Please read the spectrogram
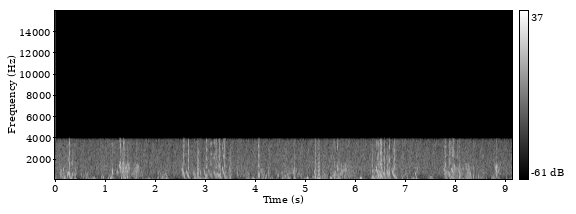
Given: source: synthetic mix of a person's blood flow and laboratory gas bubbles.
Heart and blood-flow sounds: Doppler ultrasound of blood flow; precordium
0.07-0.45 s: bubbles
0.54-0.65 s: bubbles
0.90-1.18 s: bubbles
1.21-1.71 s: bubbles
2.03-2.27 s: bubbles
2.50-3.55 s: bubbles
3.61-3.68 s: bubbles
3.79-3.89 s: bubbles
4.00-4.30 s: bubbles
4.42-4.83 s: bubbles
5.10-5.95 s: bubbles
6.29-6.88 s: bubbles
6.92-6.97 s: bubbles
7.17-7.29 s: bubbles
7.75-8.63 s: bubbles
8.71-8.91 s: bubbles
From the record:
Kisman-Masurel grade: 343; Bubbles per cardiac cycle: rolling drumbeat, 9 or more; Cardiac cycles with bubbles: 100%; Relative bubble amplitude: loud (0.450 to 0.775); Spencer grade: 3 (all of the cardiac periods contain showers or single bubble signals, but not dominating or overriding the cardiac motion signals); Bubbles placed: only in the low amplitude regions of the cardiac cycle

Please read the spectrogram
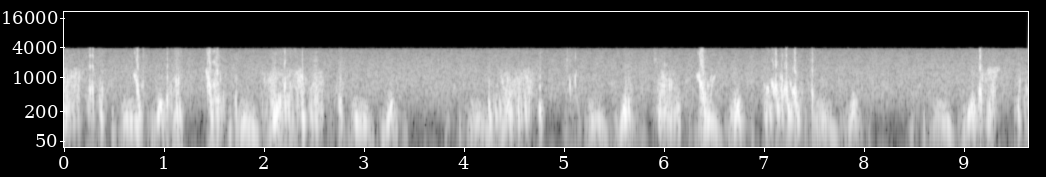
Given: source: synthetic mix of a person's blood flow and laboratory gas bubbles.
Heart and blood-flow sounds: Doppler ultrasound of blood flow; precordium
0.00-0.43 s: bubbles
0.67-0.80 s: bubbles
1.00-1.21 s: bubbles
1.39-1.64 s: bubbles
1.70-1.77 s: bubbles
1.96-2.61 s: bubbles
2.74-2.81 s: bubbles
4.22-4.82 s: bubbles
5.03-5.16 s: bubbles
5.57-5.71 s: bubbles
5.89-6.18 s: bubbles
6.30-6.53 s: bubbles
6.66-6.75 s: bubbles
6.98-7.39 s: bubbles
7.46-7.54 s: bubbles
9.05-9.38 s: bubbles
9.51-9.65 s: bubbles
From the record:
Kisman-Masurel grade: 233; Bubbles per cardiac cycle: several, 3 to 8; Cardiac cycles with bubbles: 50 to 99%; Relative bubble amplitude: loud (0.450 to 0.775); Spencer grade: 3 (all of the cardiac periods contain showers or single bubble signals, but not dominating or overriding the cardiac motion signals); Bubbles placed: anywhere in the cardiac cycle

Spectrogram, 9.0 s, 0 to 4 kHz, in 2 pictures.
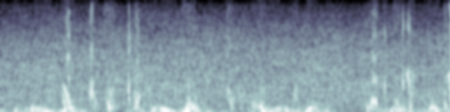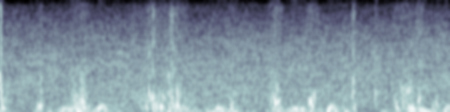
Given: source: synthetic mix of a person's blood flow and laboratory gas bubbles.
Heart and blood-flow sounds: Doppler ultrasound of blood flow; precordium
0.60-0.76 s: bubbles
0.87-1.00 s: bubbles
1.03-1.16 s: bubbles
1.26-1.56 s: bubbles
1.82-1.96 s: bubbles
2.26-2.44 s: bubbles
2.48-2.69 s: bubbles
2.92-2.99 s: bubbles
3.64-3.89 s: bubbles
3.93-4.16 s: bubbles
4.43-4.59 s: bubbles
4.86-4.95 s: bubbles
5.20-5.41 s: bubbles
5.81-6.40 s: bubbles
6.78-6.87 s: bubbles
7.19-7.33 s: bubbles
7.55-7.68 s: bubbles
8.00-8.09 s: bubbles
8.23-8.29 s: bubbles
8.42-8.73 s: bubbles
8.81-8.90 s: bubbles
From the record:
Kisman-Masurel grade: 233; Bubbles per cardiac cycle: several, 3 to 8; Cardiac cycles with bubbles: 50 to 99%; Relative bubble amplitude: loud (0.450 to 0.775); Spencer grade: 3 (all of the cardiac periods contain showers or single bubble signals, but not dominating or overriding the cardiac motion signals); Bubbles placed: only in the low amplitude regions of the cardiac cycle

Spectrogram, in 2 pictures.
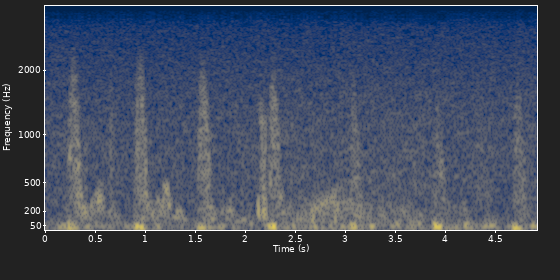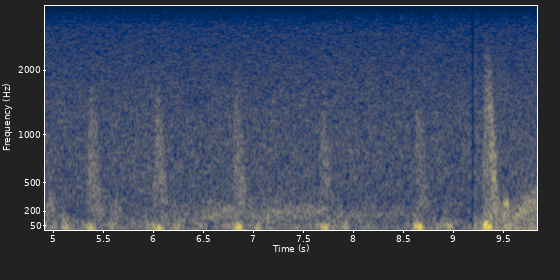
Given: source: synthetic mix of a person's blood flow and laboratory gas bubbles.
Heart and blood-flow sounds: Doppler ultrasound of blood flow; subclavian vein
2.10-2.23 s: bubbles
From the record:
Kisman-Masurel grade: 113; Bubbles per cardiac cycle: 1 to 2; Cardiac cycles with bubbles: 1 to 10%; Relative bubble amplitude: loud (0.450 to 0.775); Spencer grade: 1 (occasional bubble signal discernible with the cardiac motion signal, with majority of cardiac periods free of bubbles); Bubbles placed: anywhere in the cardiac cycle

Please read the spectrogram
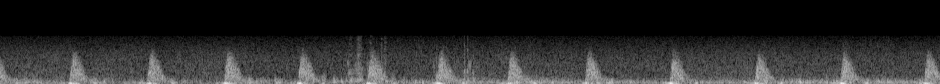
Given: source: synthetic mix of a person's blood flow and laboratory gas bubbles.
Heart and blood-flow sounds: Doppler ultrasound of blood flow; subclavian vein
3.44-3.91 s: bubbles
4.32-4.44 s: bubbles
4.62-4.78 s: bubbles
5.08-5.17 s: bubbles
From the record:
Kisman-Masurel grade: 221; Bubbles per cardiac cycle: several, 3 to 8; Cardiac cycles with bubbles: 10 to 50%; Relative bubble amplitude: barely perceptible (0.100 to 0.250); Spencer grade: 2 (many but less than half of the cardiac periods contain bubble signals, singularly or in groups); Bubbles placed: anywhere in the cardiac cycle

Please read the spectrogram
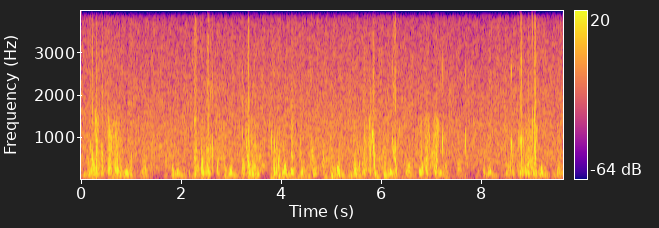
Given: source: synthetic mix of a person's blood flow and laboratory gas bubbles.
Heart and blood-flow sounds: Doppler ultrasound of blood flow; precordium
0.14-0.83 s: bubbles
0.95-1.04 s: bubbles
2.23-2.34 s: bubbles
2.37-2.65 s: bubbles
2.69-2.77 s: bubbles
3.21-3.60 s: bubbles
3.75-3.98 s: bubbles
4.17-4.29 s: bubbles
4.58-4.74 s: bubbles
4.81-4.87 s: bubbles
5.50-5.92 s: bubbles
6.19-6.38 s: bubbles
6.72-7.36 s: bubbles
7.65-7.72 s: bubbles
8.55-9.16 s: bubbles
9.50-9.57 s: bubbles
From the record:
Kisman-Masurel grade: 242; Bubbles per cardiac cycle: several, 3 to 8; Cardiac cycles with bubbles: 100%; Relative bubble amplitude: moderate (0.250 to 0.450); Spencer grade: 3 (all of the cardiac periods contain showers or single bubble signals, but not dominating or overriding the cardiac motion signals); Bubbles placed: only in the low amplitude regions of the cardiac cycle

